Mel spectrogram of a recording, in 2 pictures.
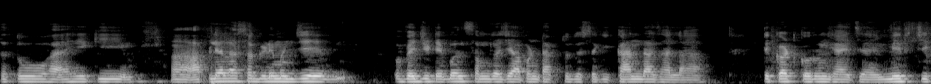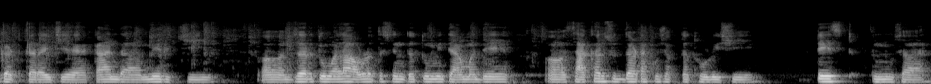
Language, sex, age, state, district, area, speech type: Marathi, male, 18-30, Maharashtra, Akola, urban, spontaneous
